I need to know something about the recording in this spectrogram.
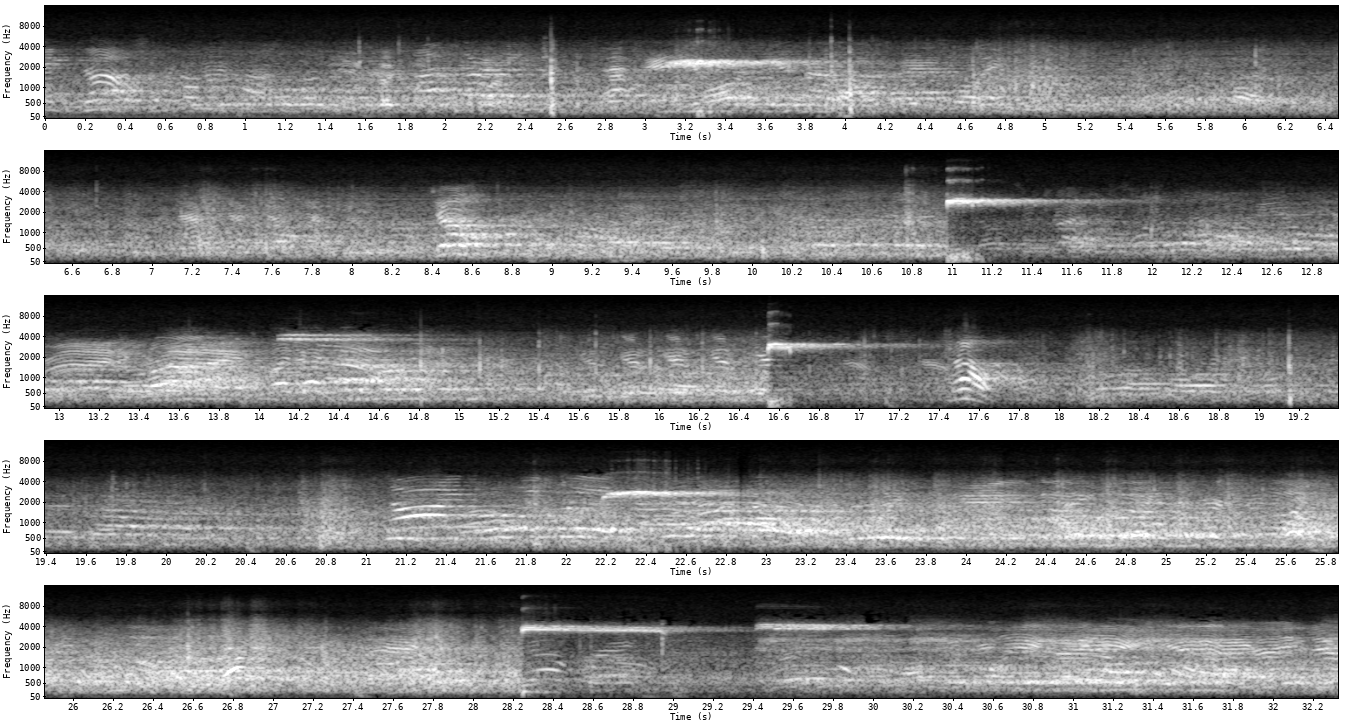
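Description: Game sounds of wheelchair rugby on a wooden gym floor: players' indistinct voices throughout, the ball bouncing, and sharp knocks from the wheelchairs, loudest twice in the middle. Several brief high-pitched squeaks come through at intervals.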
